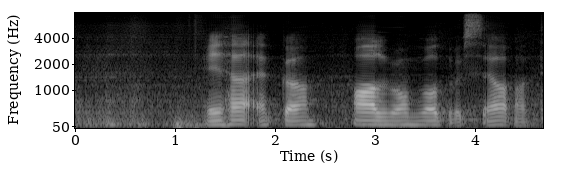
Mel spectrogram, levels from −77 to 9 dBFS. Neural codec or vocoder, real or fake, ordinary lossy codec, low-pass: codec, 16 kHz, 0.3 kbps, FocalCodec; fake; none; none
